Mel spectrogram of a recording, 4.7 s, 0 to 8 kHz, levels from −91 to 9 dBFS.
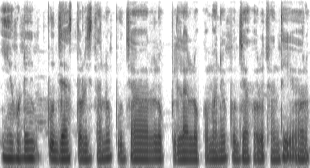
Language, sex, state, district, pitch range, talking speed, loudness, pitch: Odia, male, Odisha, Khordha, 100-110 Hz, 155 wpm, -19 LUFS, 105 Hz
